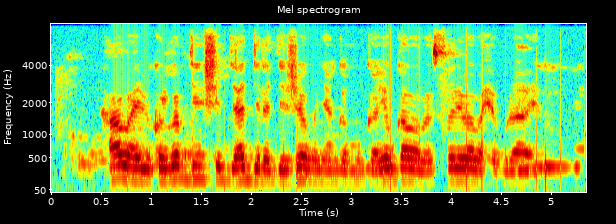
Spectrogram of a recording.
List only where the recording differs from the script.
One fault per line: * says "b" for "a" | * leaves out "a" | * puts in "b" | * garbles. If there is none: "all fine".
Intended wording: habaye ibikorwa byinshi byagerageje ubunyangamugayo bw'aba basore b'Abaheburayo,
all fine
